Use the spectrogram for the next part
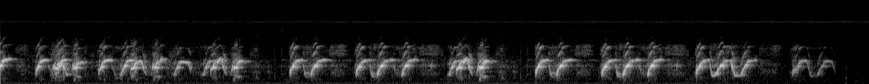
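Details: Sustained neighing from an African zebra: regular bouts of three to four rapid arched yelping notes, each bout about half a second apart, continuing evenly throughout with little else heard.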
